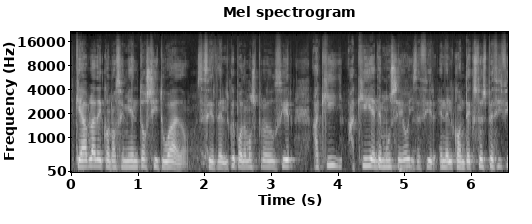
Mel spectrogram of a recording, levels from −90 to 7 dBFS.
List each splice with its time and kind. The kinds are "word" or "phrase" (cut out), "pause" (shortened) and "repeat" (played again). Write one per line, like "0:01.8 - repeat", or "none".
0:02.4 - word
0:04.0 - word
0:04.6 - word
0:05.1 - word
